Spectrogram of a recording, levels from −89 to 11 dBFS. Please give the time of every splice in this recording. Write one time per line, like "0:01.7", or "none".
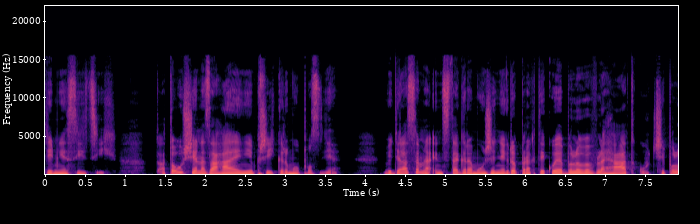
none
